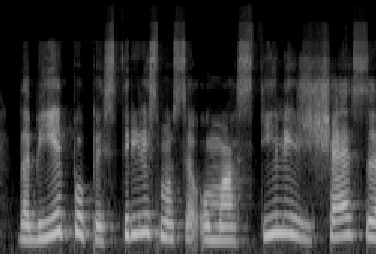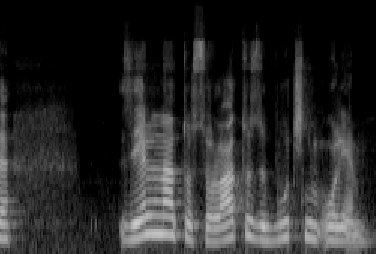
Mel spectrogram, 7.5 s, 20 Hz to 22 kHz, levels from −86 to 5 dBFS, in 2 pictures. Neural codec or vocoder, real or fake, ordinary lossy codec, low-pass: none; real; Opus, 16 kbps; 19.8 kHz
